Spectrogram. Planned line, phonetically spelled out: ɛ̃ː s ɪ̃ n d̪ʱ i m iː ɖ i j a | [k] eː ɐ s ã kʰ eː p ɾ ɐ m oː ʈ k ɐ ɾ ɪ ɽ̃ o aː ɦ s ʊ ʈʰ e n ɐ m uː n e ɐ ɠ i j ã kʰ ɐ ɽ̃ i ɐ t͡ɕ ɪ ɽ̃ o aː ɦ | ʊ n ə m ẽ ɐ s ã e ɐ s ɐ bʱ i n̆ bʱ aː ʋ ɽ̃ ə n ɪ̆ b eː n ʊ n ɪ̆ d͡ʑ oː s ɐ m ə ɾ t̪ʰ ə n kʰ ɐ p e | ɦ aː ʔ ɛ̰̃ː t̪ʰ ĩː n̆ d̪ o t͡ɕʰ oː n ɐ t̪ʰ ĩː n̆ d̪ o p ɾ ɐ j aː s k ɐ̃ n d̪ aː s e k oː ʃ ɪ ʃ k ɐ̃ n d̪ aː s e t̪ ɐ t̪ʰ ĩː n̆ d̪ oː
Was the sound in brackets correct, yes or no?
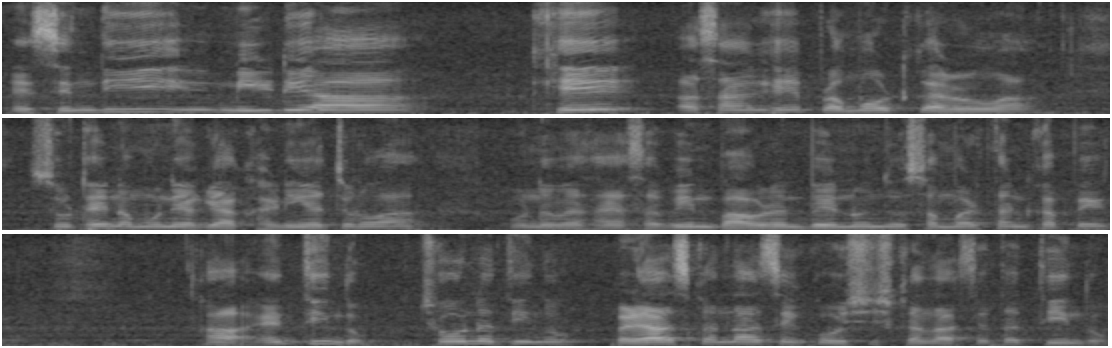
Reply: no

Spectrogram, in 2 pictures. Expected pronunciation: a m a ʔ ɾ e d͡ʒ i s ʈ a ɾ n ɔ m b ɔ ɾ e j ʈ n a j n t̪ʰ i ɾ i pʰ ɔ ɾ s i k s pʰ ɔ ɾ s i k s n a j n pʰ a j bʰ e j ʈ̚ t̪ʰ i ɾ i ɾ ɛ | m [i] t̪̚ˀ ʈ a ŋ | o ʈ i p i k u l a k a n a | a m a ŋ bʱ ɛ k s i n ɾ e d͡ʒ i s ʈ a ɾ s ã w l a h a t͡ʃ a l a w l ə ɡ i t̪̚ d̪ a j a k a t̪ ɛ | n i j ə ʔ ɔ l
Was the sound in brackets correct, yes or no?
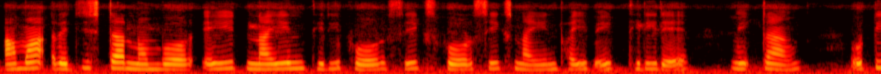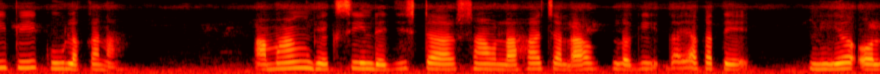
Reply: yes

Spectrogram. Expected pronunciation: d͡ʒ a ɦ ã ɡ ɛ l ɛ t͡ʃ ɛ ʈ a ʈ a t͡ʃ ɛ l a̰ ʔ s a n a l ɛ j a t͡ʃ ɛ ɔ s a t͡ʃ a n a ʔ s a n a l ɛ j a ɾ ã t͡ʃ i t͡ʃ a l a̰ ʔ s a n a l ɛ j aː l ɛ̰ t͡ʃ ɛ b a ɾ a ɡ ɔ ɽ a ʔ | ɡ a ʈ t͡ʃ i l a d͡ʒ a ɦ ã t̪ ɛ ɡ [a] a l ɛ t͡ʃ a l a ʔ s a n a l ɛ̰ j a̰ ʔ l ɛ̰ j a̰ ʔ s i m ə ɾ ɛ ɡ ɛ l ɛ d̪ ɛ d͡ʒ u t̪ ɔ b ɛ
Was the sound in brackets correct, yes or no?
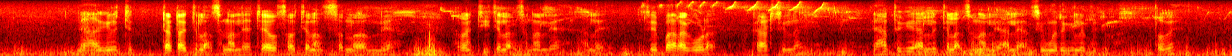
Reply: no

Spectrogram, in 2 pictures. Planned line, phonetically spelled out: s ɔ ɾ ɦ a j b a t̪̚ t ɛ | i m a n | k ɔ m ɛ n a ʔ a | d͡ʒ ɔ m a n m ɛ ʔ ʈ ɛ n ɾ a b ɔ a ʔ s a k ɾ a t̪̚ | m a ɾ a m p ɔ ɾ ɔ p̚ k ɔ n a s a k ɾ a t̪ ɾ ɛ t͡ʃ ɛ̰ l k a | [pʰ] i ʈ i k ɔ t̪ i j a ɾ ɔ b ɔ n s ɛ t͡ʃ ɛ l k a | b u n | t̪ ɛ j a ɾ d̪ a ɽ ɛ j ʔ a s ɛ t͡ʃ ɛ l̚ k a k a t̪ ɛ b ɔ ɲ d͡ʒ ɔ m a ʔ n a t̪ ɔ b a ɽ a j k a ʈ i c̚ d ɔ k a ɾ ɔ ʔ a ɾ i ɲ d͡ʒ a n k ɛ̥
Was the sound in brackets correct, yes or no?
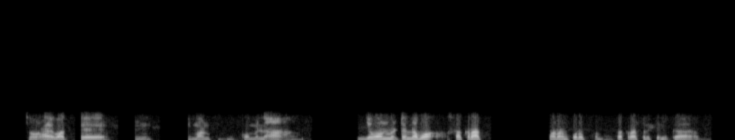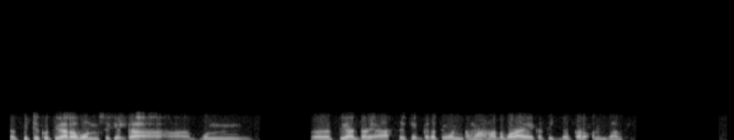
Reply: no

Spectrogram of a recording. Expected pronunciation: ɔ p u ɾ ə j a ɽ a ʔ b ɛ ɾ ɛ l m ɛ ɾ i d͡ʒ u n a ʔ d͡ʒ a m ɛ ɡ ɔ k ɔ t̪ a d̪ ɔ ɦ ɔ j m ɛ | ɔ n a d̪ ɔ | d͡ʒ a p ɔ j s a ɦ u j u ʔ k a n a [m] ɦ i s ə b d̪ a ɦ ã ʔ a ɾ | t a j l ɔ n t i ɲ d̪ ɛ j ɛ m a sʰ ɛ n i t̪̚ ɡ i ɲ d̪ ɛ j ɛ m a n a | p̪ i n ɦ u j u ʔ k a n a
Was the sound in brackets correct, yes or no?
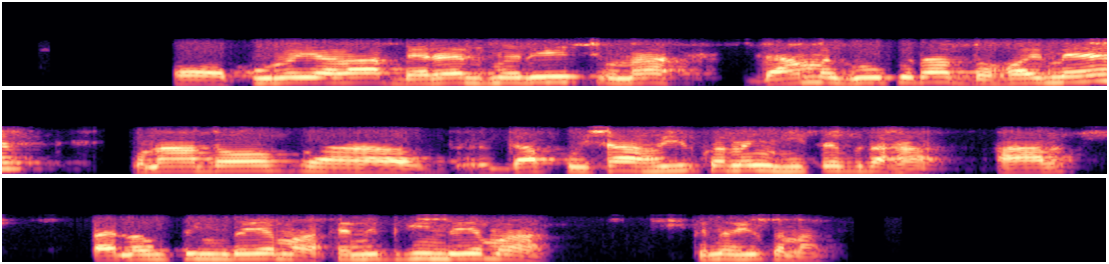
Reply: no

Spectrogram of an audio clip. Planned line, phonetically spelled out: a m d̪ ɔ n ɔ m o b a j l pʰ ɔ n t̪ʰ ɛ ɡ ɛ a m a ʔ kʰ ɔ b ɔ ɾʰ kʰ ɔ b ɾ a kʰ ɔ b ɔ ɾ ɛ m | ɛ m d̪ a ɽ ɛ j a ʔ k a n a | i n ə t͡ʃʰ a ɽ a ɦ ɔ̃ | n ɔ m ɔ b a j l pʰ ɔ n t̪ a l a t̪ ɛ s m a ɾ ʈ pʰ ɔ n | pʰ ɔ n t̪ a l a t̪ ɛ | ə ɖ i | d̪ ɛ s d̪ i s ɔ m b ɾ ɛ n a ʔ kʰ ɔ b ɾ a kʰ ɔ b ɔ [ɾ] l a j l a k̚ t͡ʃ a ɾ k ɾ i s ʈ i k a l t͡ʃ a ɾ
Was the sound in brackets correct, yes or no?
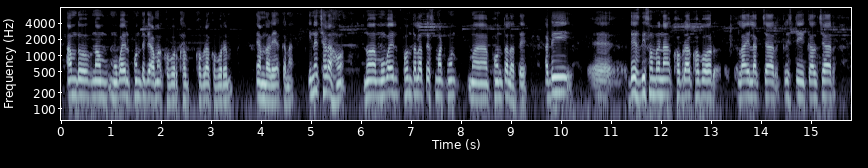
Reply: yes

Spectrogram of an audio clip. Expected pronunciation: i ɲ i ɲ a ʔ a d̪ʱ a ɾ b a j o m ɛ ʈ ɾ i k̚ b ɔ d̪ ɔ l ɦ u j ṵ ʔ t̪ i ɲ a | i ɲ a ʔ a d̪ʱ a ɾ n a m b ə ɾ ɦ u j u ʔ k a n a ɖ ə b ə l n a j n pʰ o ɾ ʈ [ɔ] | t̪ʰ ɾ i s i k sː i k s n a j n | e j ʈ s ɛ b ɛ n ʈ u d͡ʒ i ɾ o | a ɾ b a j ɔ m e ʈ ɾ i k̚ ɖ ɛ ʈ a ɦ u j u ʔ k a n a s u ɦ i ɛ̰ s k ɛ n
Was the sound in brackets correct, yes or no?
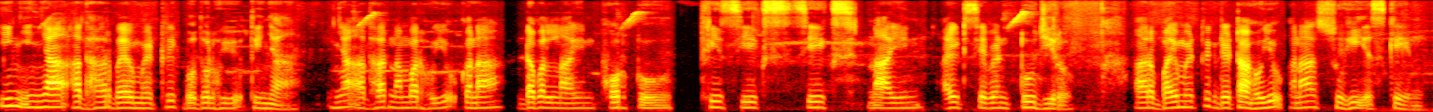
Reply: no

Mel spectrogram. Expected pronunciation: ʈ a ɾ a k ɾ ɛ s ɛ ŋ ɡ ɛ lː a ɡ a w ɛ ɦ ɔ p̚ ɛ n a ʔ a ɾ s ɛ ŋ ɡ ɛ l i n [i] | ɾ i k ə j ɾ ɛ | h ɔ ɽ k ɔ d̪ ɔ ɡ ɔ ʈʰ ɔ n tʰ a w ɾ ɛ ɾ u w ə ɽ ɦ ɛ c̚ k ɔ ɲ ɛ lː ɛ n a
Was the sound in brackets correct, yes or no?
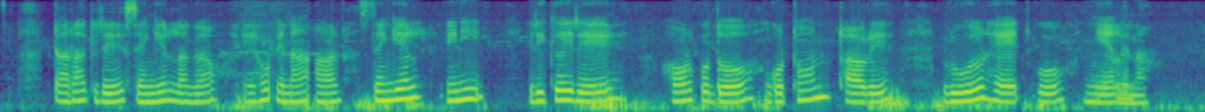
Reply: yes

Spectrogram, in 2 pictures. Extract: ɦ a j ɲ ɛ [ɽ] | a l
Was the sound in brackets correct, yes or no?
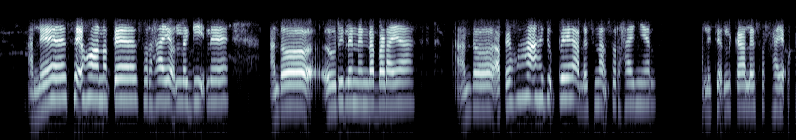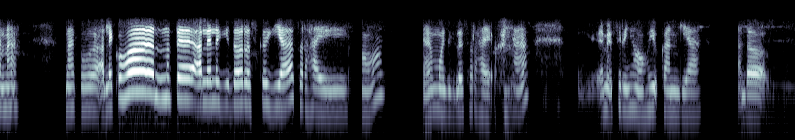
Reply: no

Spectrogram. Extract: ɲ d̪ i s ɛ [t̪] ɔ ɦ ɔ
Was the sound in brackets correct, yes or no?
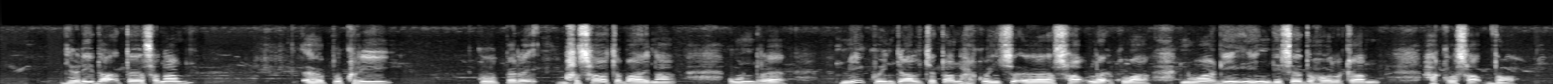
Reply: no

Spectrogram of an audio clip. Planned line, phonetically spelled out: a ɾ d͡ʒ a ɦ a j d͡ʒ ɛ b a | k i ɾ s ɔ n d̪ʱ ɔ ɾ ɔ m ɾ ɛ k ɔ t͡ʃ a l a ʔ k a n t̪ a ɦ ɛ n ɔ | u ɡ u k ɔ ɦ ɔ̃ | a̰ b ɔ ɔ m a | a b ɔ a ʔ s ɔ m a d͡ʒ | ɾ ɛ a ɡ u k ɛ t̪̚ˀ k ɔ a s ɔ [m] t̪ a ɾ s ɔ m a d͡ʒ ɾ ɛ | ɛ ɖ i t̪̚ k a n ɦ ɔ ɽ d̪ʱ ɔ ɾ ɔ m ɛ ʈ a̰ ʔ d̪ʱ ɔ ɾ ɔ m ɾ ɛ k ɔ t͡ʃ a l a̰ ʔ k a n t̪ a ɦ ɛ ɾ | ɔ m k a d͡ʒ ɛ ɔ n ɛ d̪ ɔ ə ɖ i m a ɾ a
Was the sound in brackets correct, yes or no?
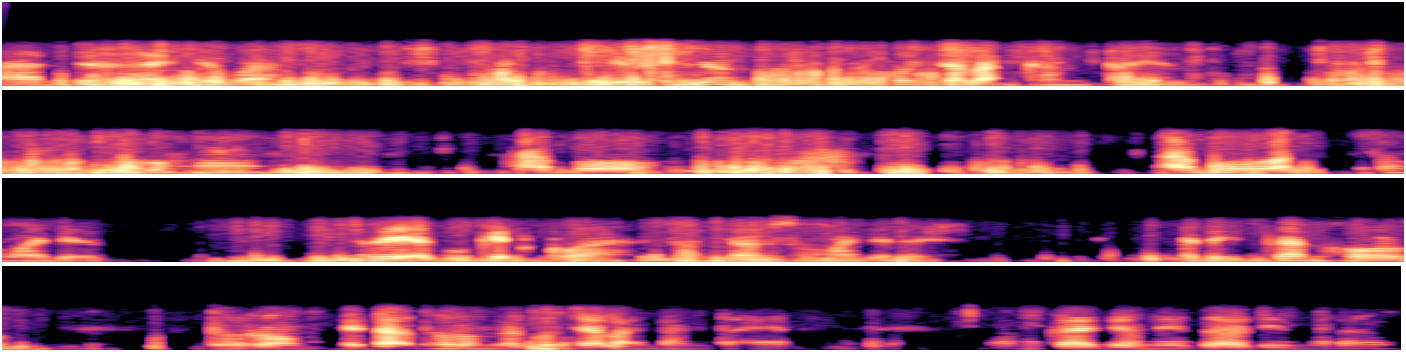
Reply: no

